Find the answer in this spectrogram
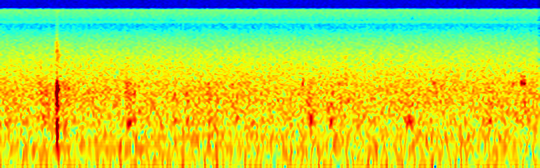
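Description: Near silence: faint room hiss with a few soft ticks, and one sharp click about half a second in.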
